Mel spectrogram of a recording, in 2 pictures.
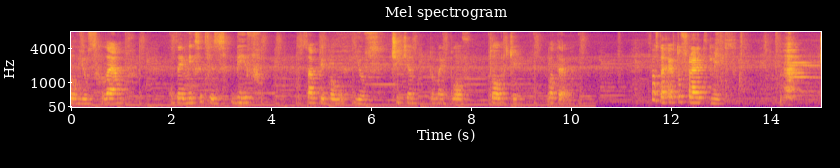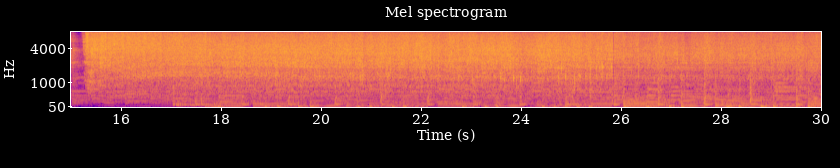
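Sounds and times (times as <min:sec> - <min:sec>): meat sizzling in oil: 0:15.2 - 0:30.0.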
